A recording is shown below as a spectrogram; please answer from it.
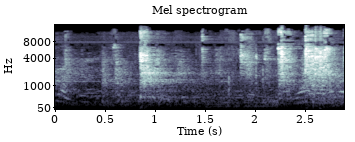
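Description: An iron bar striking the lock of a locked church door, several hard metallic blows at irregular intervals, loud and close, with people talking and shouting around it.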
